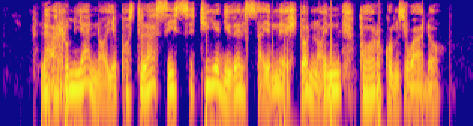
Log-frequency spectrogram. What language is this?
Esperanto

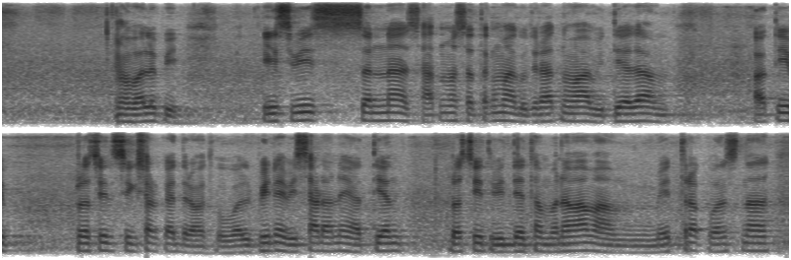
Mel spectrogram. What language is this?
Gujarati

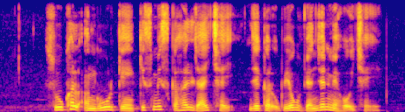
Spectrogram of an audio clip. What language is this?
Maithili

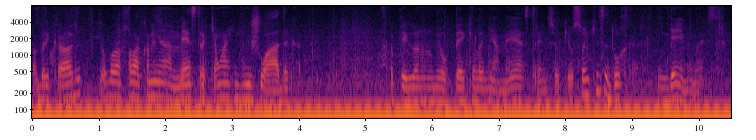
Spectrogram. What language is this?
Portuguese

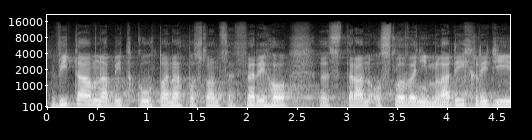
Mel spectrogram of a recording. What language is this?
Czech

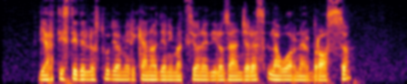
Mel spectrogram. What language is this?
Italian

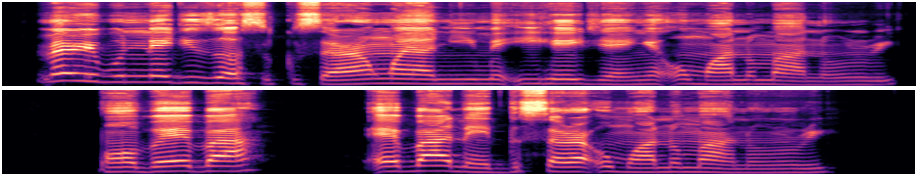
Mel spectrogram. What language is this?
Igbo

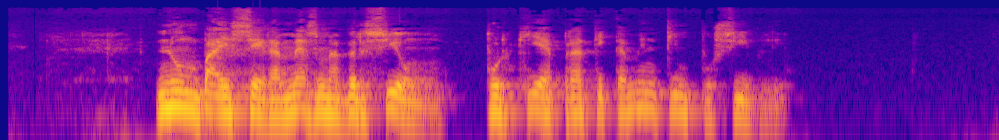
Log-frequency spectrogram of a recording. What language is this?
Galician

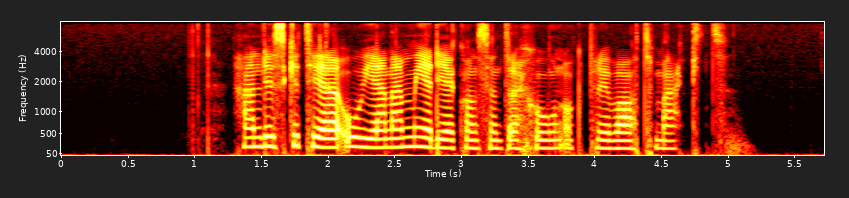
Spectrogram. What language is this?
Swedish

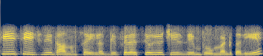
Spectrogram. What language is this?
Punjabi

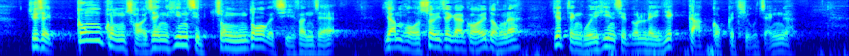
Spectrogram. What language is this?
Cantonese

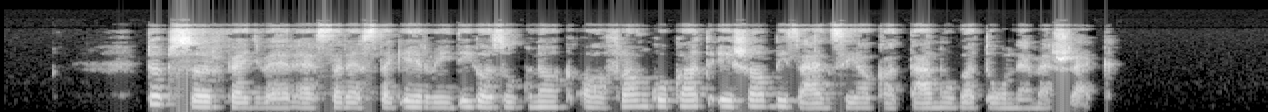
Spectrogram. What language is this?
Hungarian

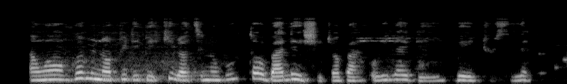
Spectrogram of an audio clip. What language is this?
Yoruba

